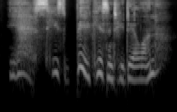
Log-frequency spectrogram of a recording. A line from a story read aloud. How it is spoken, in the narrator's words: Shay murmured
